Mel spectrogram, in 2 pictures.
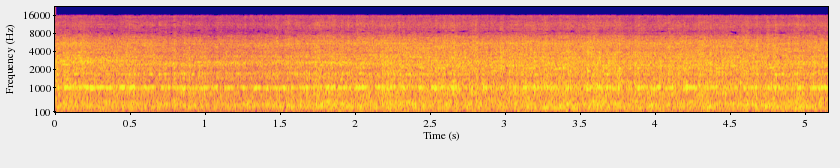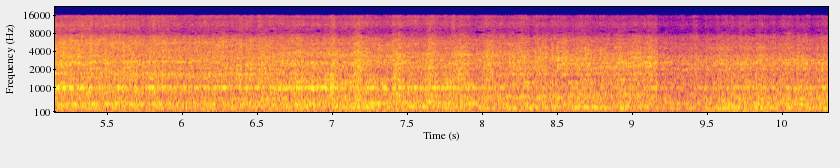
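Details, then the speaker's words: E-rickshaw with one rear wheel lifted, run at full throttle; loud rough grinding rattle with steady whine, unclear whether from the wheel, the motor or the crown (differential) and to be isolated by further checks. "तो आपने देखा कितनी तेज इस पहिए से आवाज आ रही है जैसे लग रहा है इस पहिए से आवाज आ रही है या ऐसा भी लग रहा है कि मोटर से आवाज आ रही है और ऐसा भी लग रहा है कि क्राउन से आवाज आ रही है"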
